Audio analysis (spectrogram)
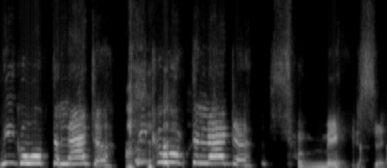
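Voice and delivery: put-on very high, broad, thick Scottish accent, child's voice. Quoting the artist's daughter from a track on his record, in a thick Scottish accent. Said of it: "with a thick Scottish accent".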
